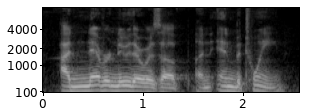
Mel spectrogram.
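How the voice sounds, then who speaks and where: A dark, mellow tone in a Southern US accent, with monotone, flat intonation. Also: man. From North Carolina (Reidsville). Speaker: singer-songwriter. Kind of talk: casual interview.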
